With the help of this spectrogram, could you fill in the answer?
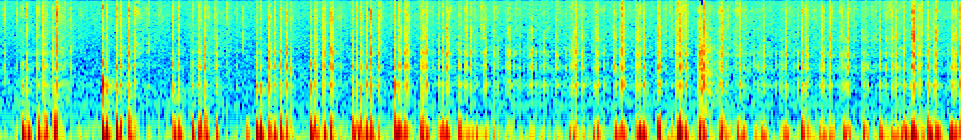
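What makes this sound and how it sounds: Fingertips and nails tap and scratch the cover of a glossy hardcover book held in front of the face. The result is a quick, soft patter of dull, low-pitched taps mixed with faint scratching.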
